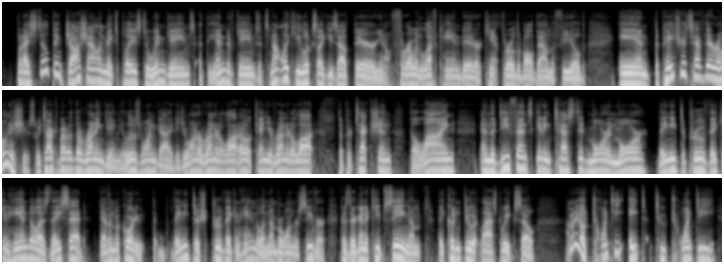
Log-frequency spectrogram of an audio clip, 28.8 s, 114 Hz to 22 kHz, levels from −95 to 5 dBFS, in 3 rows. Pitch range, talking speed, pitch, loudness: 110-145 Hz, 265 wpm, 130 Hz, -18 LUFS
